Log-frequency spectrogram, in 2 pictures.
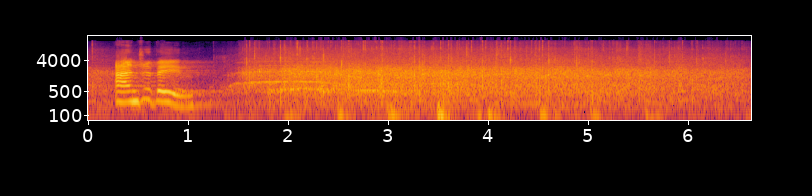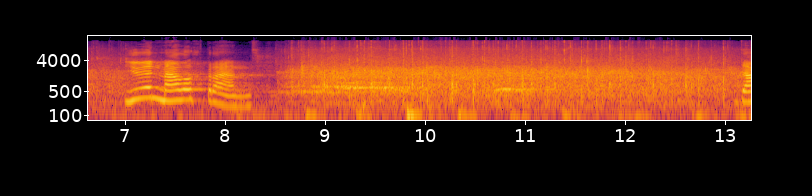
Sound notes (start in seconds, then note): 1.4 audience applauding; 8.5 audience applauding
